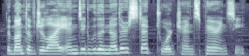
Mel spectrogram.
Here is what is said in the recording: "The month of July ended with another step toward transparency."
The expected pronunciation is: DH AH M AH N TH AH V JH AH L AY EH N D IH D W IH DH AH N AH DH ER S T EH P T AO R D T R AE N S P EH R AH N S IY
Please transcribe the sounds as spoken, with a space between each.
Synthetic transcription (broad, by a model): DH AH M AH N TH AH V JH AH L AY EH N D IH D W IH DH AH N AH DH ER S T EH P T AO R D T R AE N S P EH R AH N S IY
